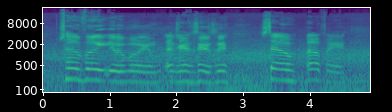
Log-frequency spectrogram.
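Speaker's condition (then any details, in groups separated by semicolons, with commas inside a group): Cerebral palsy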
